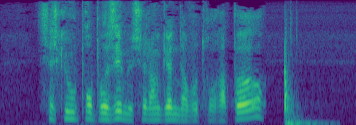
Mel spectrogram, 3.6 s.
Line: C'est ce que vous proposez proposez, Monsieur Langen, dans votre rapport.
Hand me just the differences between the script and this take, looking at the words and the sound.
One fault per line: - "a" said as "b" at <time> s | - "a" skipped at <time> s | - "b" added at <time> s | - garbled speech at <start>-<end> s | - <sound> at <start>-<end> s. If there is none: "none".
- "proposez" skipped at 1.2 s
- thud at 2.8-3.4 s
